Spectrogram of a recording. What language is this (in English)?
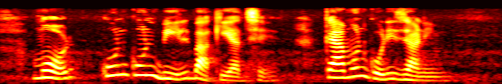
Bangla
